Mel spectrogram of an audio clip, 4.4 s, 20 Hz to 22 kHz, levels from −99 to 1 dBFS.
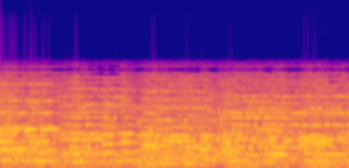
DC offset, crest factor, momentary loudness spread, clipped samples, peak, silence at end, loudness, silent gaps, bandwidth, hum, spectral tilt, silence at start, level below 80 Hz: under 0.1%; 10 dB; 2 LU; under 0.1%; 0 dBFS; 0 s; -10 LUFS; none; 5 kHz; none; -10 dB/octave; 0 s; -28 dBFS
